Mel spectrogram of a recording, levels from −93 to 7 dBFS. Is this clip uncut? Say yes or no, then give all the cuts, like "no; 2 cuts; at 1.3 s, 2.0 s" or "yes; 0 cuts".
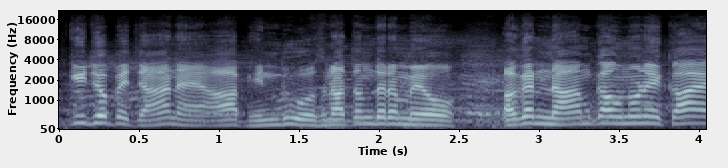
yes; 0 cuts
